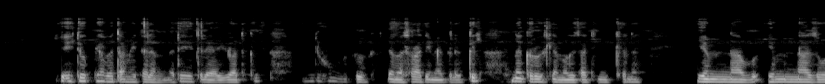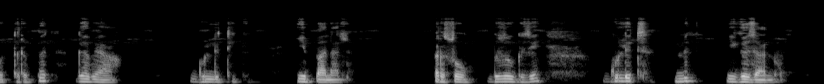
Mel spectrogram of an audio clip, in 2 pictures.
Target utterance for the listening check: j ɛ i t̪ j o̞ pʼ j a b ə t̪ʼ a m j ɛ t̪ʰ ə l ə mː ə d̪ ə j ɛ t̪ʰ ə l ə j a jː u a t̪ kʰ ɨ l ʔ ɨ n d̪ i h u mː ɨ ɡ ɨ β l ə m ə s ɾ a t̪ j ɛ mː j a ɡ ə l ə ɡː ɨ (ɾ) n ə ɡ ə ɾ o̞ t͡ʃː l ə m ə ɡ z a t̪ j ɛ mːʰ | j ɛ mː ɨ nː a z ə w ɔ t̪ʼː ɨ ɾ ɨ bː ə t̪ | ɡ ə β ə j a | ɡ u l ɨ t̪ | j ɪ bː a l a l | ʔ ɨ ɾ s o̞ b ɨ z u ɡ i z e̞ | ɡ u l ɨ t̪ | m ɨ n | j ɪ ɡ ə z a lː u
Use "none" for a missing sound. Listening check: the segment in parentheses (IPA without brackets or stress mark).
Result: l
